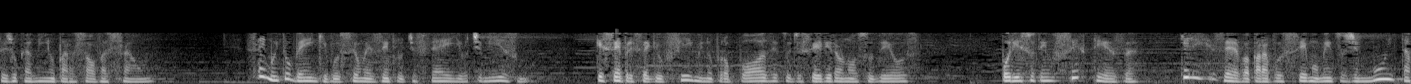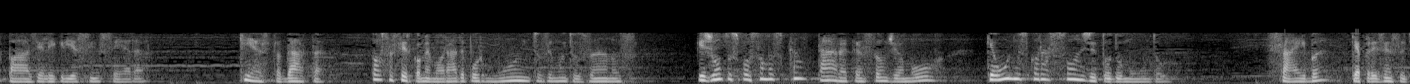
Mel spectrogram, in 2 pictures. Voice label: Aniversário Neutro Evangelico Feminino

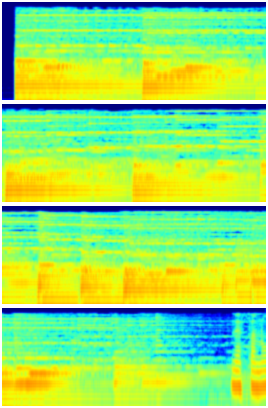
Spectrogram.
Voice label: Natal Neutro Feminino; Telemensagens; Natal e Ano novo

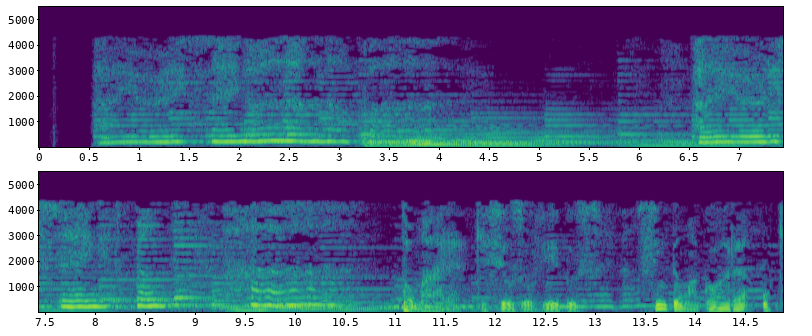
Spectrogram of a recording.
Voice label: PAQUERA M; Telemensagens; Conquistas Cantadas paqueras; masc; Telemensagens 2017

